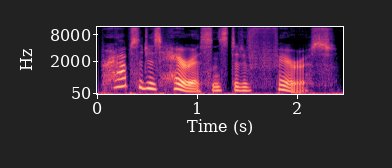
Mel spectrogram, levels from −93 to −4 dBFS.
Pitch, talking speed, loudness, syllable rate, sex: 220 Hz, 170 wpm, -19 LUFS, 4.8 syllables/s, female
